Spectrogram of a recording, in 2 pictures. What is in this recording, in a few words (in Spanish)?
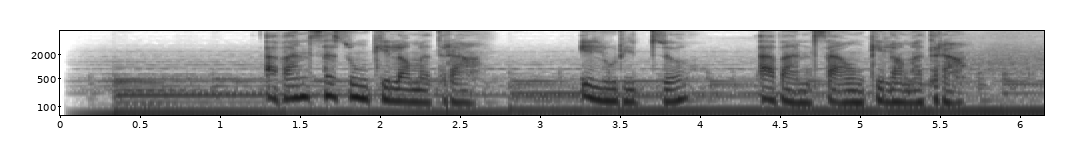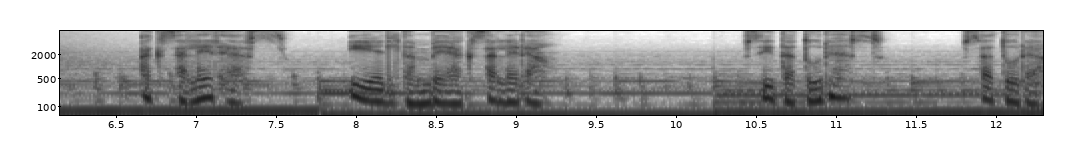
SPOT SOFISTICADA ASPIRACIONAL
